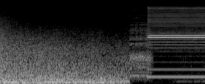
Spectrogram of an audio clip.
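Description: A noisy cartoon explosion effect, heavy in the bass, cuts off after about a second and a quarter. About a second and a half in, a bagpipe starts a steady held note.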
